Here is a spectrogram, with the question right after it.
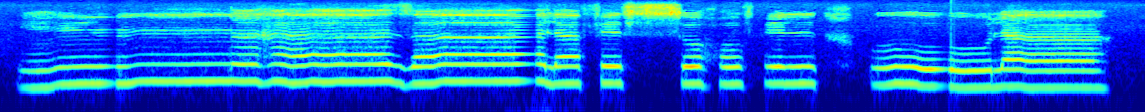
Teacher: It's a noon mushaddad, so you need to make a noon ghunna sound.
